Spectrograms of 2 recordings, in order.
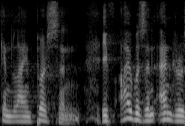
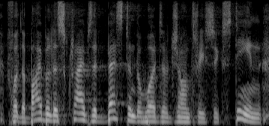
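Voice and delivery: normal talking voice

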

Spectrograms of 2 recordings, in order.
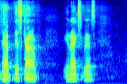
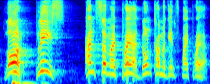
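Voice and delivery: louder, higher, heated complaint to God; raised angry tone; 6 semitones higher, 8 dB louder than usual. Retold or imitated. Preacher retells arguing loudly with the Lord in prayer, heated and loud. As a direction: press the grievance hard and loud. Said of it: "You raise your tone. And your words are a bit strong".

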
